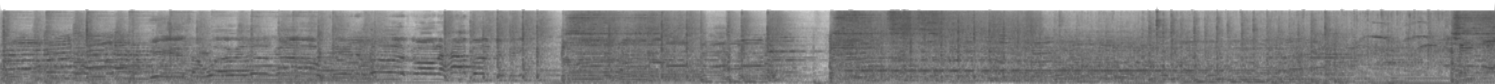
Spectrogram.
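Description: Chicago blues band playing live, a lead line bending in pitch over bass and drums. About eight seconds in the sound dips briefly, then a long held note sounds over the band.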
